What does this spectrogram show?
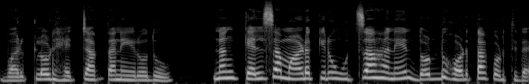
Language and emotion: Kannada, sad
